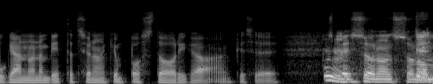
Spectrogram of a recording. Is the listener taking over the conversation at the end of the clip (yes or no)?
yes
